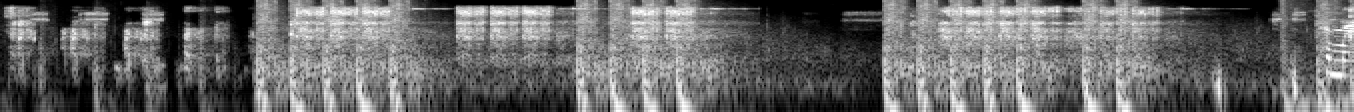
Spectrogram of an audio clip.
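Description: Automatic weapons in the mobile shooter Free Fire, rapid loud bursts of synthetic gunfire with sharp ringing tails and brief gaps, played back close and dense without speech.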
